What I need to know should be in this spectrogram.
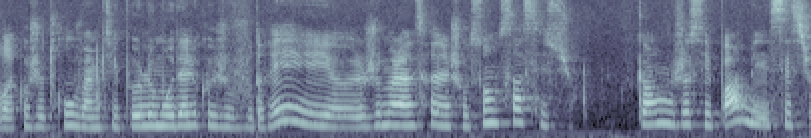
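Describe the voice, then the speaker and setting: A woman with a slight Toulouse accent, her fairly high voice going at a fairly quick pace over noticeable background noise. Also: ordinary pitch variation. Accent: southern French (Toulouse), slight. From southern France, Toulouse. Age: 20s. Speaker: knitting YouTuber. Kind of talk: casual Q&A vlog. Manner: hesitant, many fillers.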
